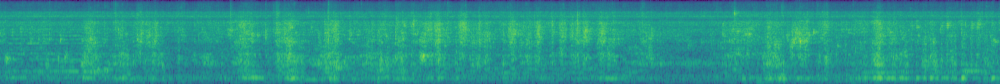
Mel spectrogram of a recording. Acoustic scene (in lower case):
kitchen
